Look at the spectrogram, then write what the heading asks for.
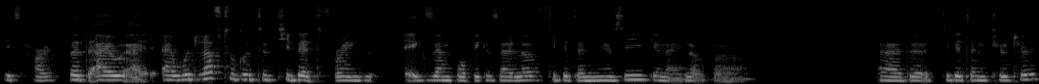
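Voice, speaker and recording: A woman's voice: medium pitch, fairly even intonation, normal speed, mellow. A French woman with a French accent, chatting live to viewers and hesitating often with fillers and restarts. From France. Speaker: livestream host. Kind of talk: casual live chat.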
